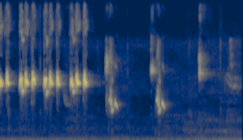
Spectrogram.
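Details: A long-tailed shrike sings, its song rich in fill-in phrases. A rapid run of clear, high, repeated double notes is followed by a few lower, descending chirps.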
